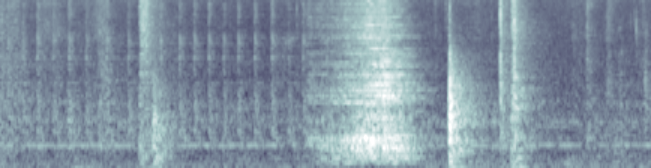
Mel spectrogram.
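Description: Raw chicken breasts being put from a cutting board into hot pans greased with cooking spray: a short swell of sizzle a little past the middle, then a few sharp knocks of the board and chicken against the pan.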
